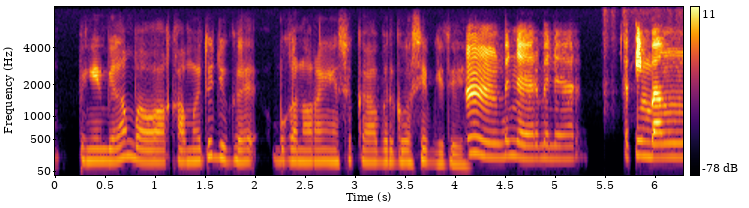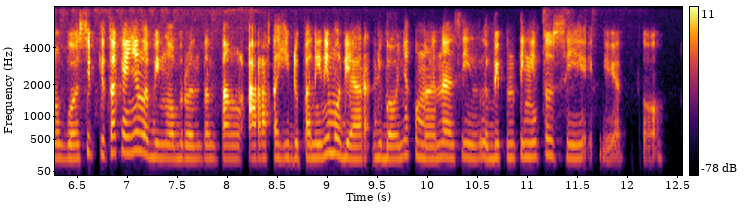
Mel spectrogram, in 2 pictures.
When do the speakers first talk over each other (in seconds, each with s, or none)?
none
